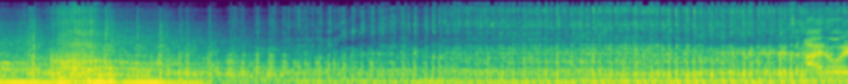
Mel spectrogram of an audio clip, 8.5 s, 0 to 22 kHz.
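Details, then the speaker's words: Tohatsu 50 hp (M50D) two-stroke outboard on Addictor Bambino 333, on water hose, just started after swapping in donor carburetors (originals had broken float); fast, even idle around 1200 rpm, higher than wanted, owner thinks because it's now getting fuel; high idle. "pretty high, so that's probably just because it's actually getting fuel now, so we're gonna make that adjustment."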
